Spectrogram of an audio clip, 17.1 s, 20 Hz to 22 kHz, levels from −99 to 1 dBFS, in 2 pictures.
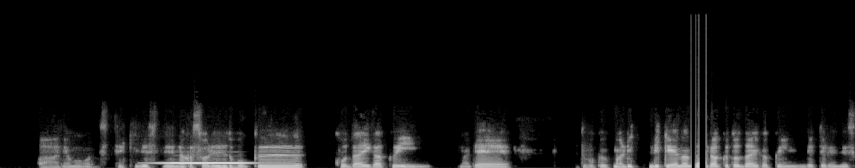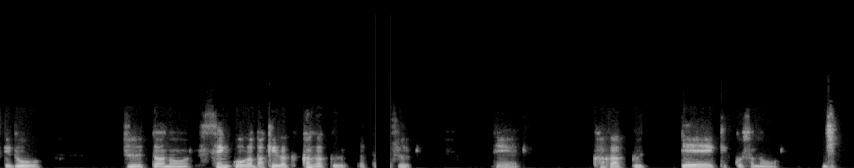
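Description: From 1.37 to 2.82 s a loudspeaker feedback squeal takes over: a steady 730 Hz tone swells within roughly 0.4 s to around 10 dB above the speech. Unlike a hum or whistle already present in the recording, it grows from nothing, because the microphone keeps re-amplifying its own loudspeaker output at that frequency.

Between 6.91 and 7.07 s the audio breaks into cut-outs, about 122 ms missing in total, scattered over 152 ms, with the longest gap 76 ms. A second loss of 152 ms follows at 12.30 to 12.51 s. The likely cause is a Bluetooth dropout, with packets arriving too late and being discarded. The speech resumes further along rather than where it stopped, which sets these apart from a pause or a stall that merely delays playback.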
